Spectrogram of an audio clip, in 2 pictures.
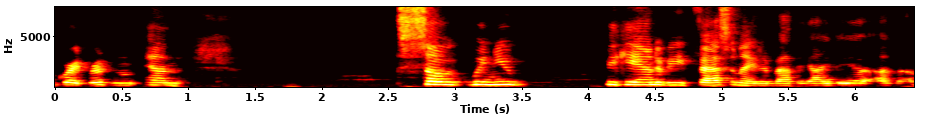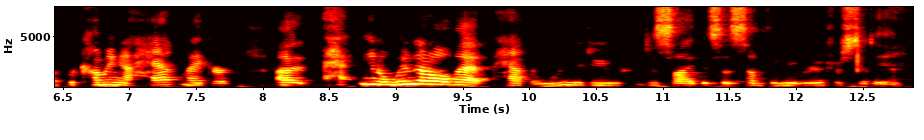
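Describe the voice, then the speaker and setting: Woman talk-show host; friendly, encouraging interviewer, slightly high and breathy voice. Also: brisk, poor audio.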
